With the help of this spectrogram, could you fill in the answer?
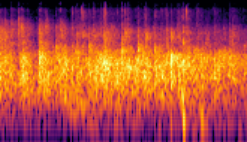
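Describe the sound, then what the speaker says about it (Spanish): A church congregation applauding during a Spanish-language sermon, a steady, moderately loud patter of many hands clapping with no speech over it. "Denle un aplauso al Señor"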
